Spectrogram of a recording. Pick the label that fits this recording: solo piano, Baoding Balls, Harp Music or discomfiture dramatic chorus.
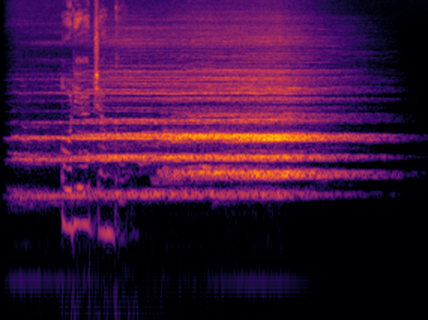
discomfiture dramatic chorus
